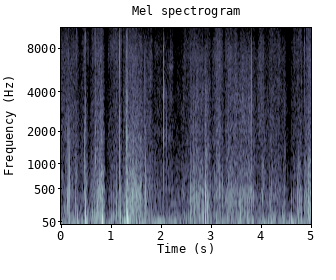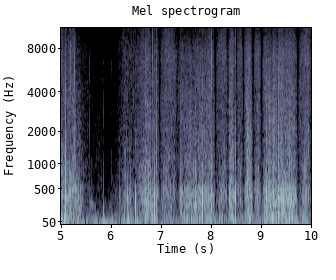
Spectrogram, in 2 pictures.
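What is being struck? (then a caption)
Fabric-covered stuffed cushion. A soft, stuffed red fabric throw pillow with a white zigzag pattern is held against the chest and scratched and rubbed across its cloth surface with fingertips and nails. The result is a steady, muffled scratching and rustling, heavy in the low range, broken by brief sharp crackly scrapes and a short quieter pause near the middle.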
